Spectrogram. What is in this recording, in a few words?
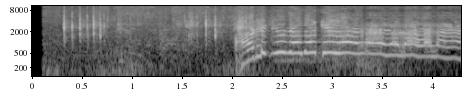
freaks out; killsteal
